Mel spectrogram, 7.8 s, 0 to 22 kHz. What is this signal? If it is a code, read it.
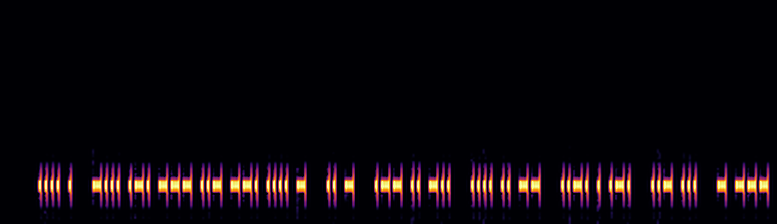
Morse code, heard as a keyed tone, about 37 wpm, 700 Hz. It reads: HE BROUGHT IT WID HIM FER US TO
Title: Sentences from Top 500 Words and Abbreviations 40wpm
